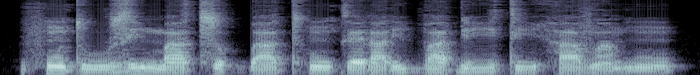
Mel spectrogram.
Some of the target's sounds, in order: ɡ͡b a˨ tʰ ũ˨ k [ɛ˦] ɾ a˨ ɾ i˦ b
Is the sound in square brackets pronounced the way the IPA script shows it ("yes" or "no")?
no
